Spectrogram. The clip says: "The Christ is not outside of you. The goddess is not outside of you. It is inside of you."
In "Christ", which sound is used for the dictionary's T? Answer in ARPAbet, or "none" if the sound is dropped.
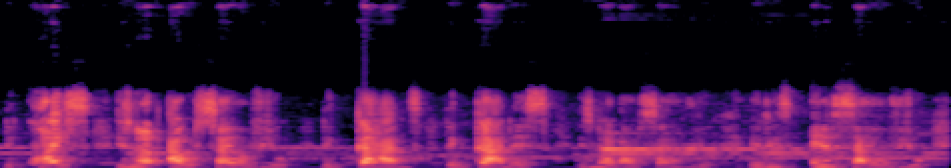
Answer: none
